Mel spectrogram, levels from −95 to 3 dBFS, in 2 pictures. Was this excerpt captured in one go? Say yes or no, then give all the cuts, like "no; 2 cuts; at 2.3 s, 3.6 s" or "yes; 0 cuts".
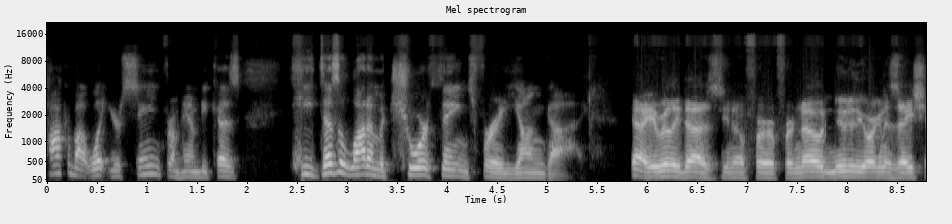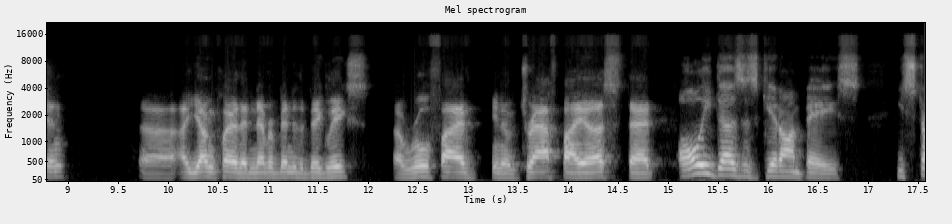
no; 3 cuts; at 7.8 s, 13.2 s, 15.1 s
